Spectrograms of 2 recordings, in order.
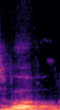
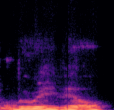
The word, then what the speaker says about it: Louisville: in louisville yeah and it's louisville not louisville right definitely yeah you can tell when someone's an outsider if they say it like that that's right well welcome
